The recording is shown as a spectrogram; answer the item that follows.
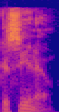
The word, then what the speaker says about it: casino: with the other word Casino pronounced confusingly with the stress on the penultimate syllable in exactly the same way as the English word back asterisk two now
